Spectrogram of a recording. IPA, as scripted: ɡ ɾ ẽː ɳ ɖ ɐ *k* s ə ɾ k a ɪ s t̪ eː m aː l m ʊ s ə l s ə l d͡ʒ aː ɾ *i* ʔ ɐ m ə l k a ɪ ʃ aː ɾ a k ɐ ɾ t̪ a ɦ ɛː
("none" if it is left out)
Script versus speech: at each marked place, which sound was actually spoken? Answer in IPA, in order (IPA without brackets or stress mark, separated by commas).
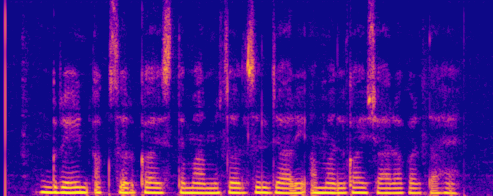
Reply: k, i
